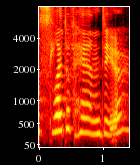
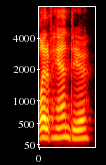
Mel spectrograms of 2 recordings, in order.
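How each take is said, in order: First: It is said in a sweet, homey voice. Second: It is said flat, with no expression. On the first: The speaker calls it wrong. "I gave her like such a like, oh, the, the typical country mom voice" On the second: The speaker calls it right. "Sweet lady talks completely deadpan"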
